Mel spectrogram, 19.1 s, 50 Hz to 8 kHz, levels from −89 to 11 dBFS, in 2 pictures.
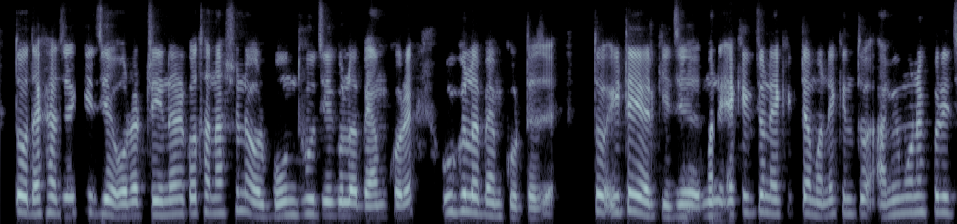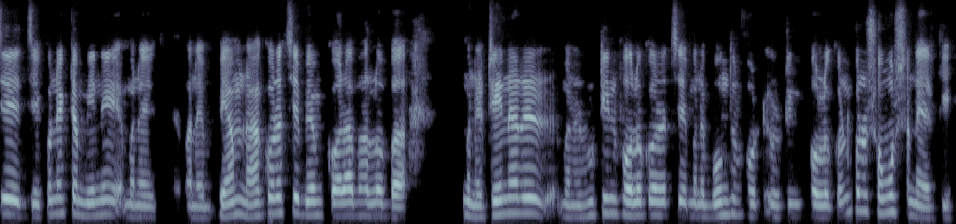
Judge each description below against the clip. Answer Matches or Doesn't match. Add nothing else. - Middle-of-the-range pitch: Matches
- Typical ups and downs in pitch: Matches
